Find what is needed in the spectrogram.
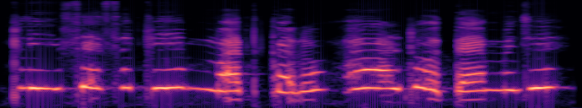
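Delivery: high, wounded plea; hurt, pleading woman. Acted. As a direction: beg him to stop, pitched high. She says he hurts her.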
